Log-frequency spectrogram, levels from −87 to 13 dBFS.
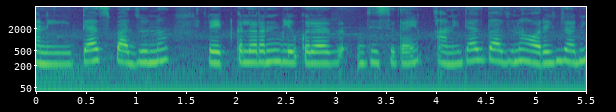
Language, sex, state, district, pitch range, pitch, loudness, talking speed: Marathi, female, Maharashtra, Pune, 230-260 Hz, 245 Hz, -17 LUFS, 165 wpm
